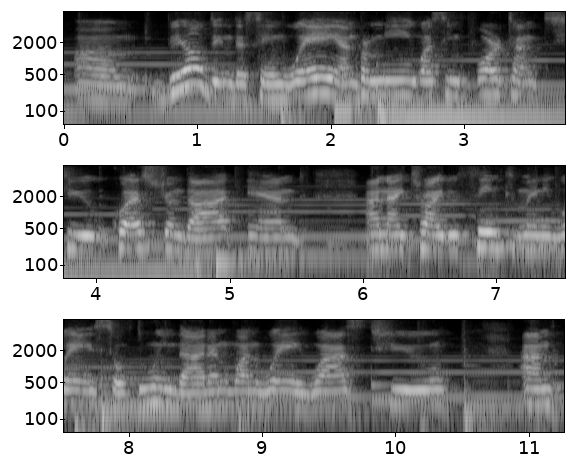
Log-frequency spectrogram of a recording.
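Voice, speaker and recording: A woman in her forties from El Salvador, an artist and professor, speaking thoughtfully at home over a webcam with frequent um and uh pauses. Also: lowish voice. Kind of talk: reflective interview monologue. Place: indoor home room. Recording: music playing under the voice. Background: guitar music.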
